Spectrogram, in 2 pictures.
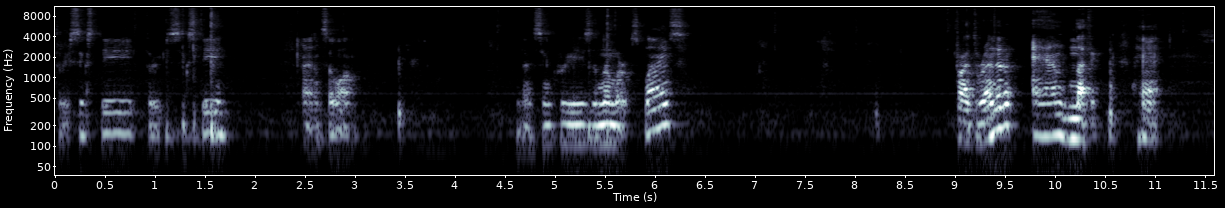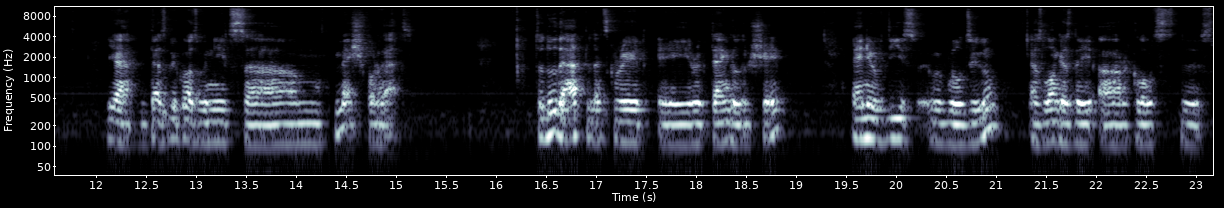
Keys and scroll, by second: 1.0 Tab, 1.1-4.0 typing, 5.2 typing, 5.4 Return, 9.1 r, 11.4-11.9 typing.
